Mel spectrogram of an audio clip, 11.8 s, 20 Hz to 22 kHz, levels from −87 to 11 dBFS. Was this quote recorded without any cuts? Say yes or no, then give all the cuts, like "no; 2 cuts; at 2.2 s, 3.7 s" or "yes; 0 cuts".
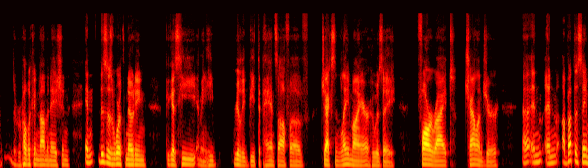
yes; 0 cuts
